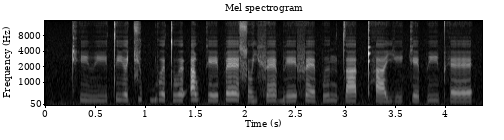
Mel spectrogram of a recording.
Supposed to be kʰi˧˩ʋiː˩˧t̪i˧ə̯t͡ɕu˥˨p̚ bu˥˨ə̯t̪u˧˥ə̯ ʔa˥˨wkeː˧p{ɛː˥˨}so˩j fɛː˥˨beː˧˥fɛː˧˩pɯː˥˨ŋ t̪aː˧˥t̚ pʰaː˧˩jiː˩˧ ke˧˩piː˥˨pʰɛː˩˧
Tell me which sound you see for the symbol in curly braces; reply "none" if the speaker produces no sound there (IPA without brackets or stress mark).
ɛː˥˨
